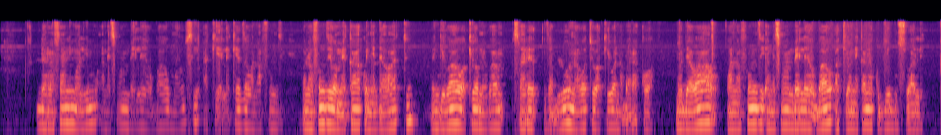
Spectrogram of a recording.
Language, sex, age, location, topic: Swahili, male, 25-35, Kisumu, health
